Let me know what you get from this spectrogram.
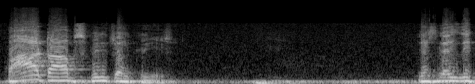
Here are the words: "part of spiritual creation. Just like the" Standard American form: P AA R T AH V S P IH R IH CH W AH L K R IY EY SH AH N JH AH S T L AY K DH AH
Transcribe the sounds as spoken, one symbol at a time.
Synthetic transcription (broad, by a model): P AA R T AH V S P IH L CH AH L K IY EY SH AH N JH AH S T L AY K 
